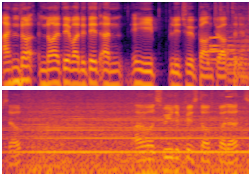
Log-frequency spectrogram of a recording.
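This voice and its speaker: With a German accent, a man with a fairly low pitch talks at a moderate pace with hardly any pauses and very wide pitch swings. Noticeable background noise is present. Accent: German-speaking accent in English. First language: German (Austrian dialect). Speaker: sim racing streamer. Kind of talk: live gameplay commentary. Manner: casual, switching between English and German.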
